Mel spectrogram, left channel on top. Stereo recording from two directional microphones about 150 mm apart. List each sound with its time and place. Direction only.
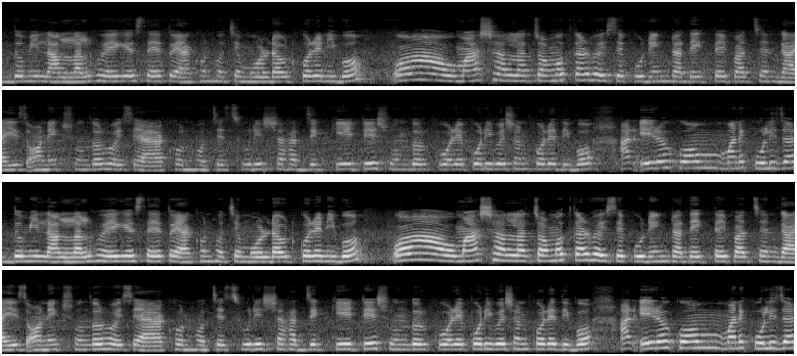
0.1 s a woman's voice: 30° right (ahead or behind)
